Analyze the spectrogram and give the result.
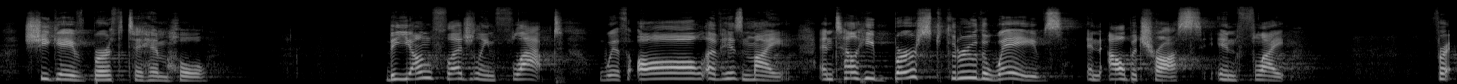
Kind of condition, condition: setting, live audience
